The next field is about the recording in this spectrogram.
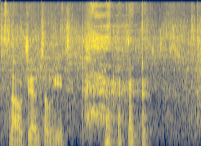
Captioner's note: laughs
